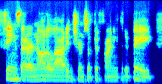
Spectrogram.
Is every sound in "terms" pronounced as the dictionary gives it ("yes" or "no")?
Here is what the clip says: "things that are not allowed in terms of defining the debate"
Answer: yes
